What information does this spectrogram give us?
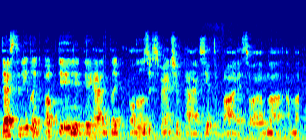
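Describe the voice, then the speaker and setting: A man's voice: lowish voice, fairly quick. Rambling male gamer on chat, echoey. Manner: rambling, laughing easily. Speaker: friend on voice chat. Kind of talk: casual gaming chat. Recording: echoey, game music behind.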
